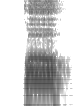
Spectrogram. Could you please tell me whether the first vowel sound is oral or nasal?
nasal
